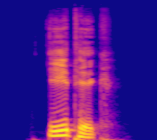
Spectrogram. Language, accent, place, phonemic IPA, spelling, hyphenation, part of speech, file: German, Germany, Berlin, /ˈeːtɪk/, Ethik, Ethik, noun, De-Ethik.ogg
- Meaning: ethics (study of principles governing right and wrong conduct)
